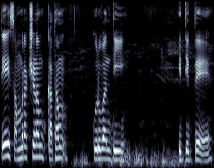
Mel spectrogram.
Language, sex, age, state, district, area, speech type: Sanskrit, male, 18-30, Tamil Nadu, Kanyakumari, urban, spontaneous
